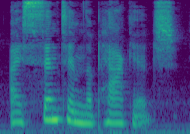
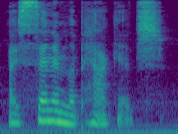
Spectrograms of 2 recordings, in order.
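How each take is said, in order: Both takes have the same delivery.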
